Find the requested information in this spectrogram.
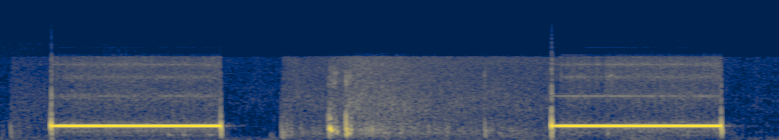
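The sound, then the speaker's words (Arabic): Ringback tone on an outgoing phone call: two long, steady single-pitched rings, each about two seconds, with faint line noise and a few clicks between them. “إذا الرقم يرن.”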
